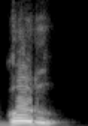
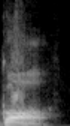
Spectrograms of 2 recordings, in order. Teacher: থ্রোটটা চেষ্টা করতে হবে গ টা একটু ভিতরের দিকে ঠেলা দিয়ে।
